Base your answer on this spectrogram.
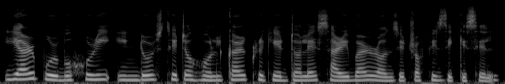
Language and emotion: Assamese, neutral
